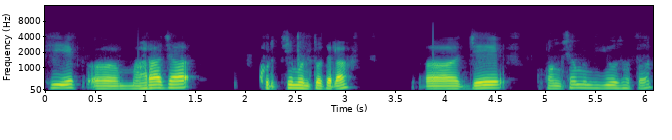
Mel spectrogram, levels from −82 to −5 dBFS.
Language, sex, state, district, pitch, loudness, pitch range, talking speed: Marathi, male, Karnataka, Belgaum, 130 Hz, -19 LUFS, 115-140 Hz, 100 wpm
